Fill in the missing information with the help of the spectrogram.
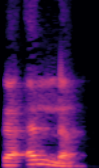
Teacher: noon with sukoon followed by lam with shadda noon will be dropped so it will be ka'allam a double l a m ka'allam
